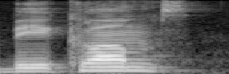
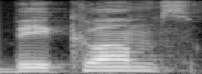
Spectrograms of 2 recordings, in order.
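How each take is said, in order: The two takes are said the same way.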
